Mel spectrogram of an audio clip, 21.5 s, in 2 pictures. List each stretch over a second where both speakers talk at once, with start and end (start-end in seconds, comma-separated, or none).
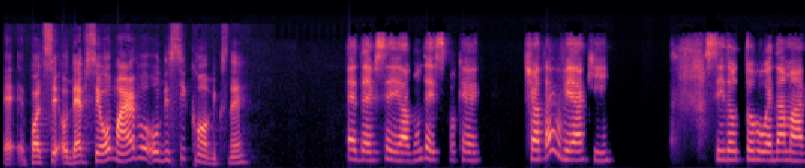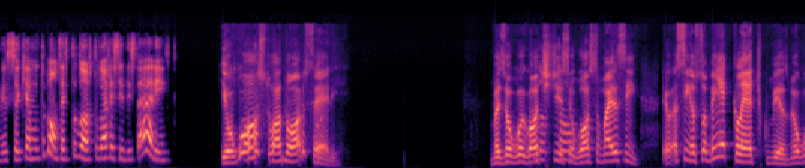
none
